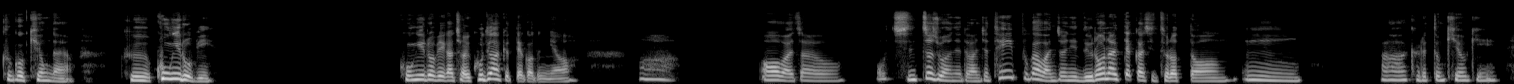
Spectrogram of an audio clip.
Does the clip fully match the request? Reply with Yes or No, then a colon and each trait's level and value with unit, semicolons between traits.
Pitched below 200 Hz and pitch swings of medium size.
Yes: high, 190 Hz; average, 4.2 semitones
